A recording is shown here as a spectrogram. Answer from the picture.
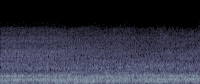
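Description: Home-made waste-oil burner burning hard: a steady, even rushing noise with a faint low hum underneath.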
